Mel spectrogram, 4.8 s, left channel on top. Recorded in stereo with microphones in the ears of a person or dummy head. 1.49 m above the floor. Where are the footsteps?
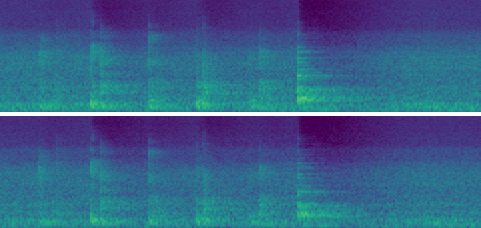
Centre (ahead or behind), 1.7 m; by 2.7 s 35° left (ahead or behind), 1.7 m.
